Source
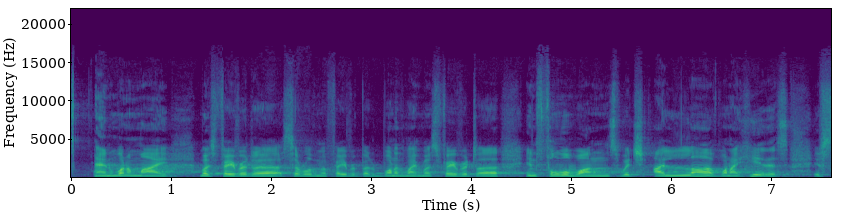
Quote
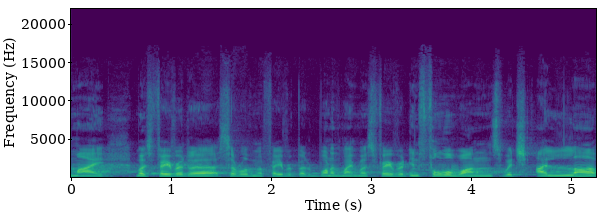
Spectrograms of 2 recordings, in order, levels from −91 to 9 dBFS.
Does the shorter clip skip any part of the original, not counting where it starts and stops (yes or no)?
yes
